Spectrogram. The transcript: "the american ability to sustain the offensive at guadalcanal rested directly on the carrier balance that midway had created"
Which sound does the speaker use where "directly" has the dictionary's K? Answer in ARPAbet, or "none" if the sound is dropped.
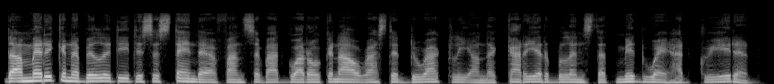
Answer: K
